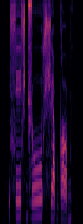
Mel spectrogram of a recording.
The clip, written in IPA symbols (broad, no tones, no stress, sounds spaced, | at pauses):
s e s ɖ͡ʐ oː s ʂ e b dˤ i b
